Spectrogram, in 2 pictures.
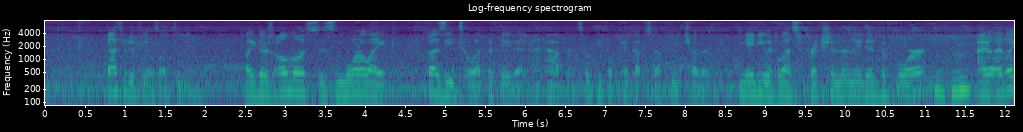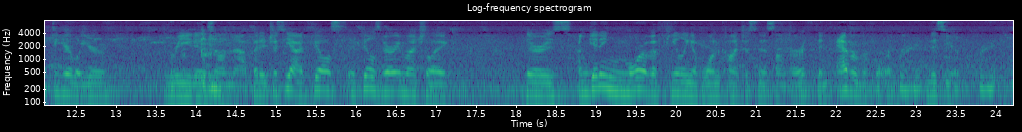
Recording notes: Spontaneously recorded at Carlsmith Beach Park on the Big Island of Hawaii in 2021. Yes, there was some background sound, but I did my best to improve the audio.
